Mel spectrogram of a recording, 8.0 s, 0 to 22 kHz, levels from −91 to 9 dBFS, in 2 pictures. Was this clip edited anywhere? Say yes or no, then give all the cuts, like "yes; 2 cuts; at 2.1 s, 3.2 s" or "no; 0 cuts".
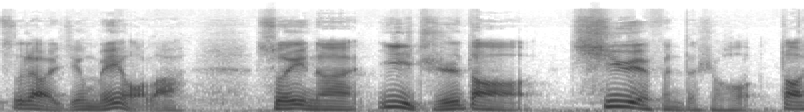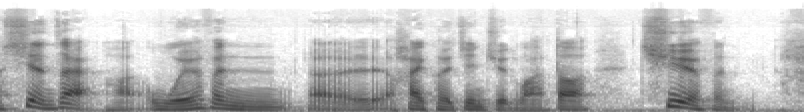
yes; 2 cuts; at 1.2 s, 2.8 s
